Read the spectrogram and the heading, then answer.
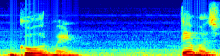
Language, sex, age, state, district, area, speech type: Gujarati, female, 18-30, Gujarat, Valsad, urban, spontaneous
